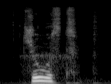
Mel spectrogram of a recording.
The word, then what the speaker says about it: Juiced: Wie wie spricht man das aus? Juiced. Joyce? – Juice? – Juiced. Juiced. Genau.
